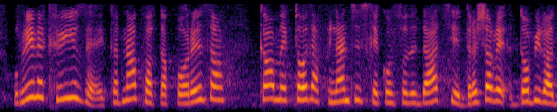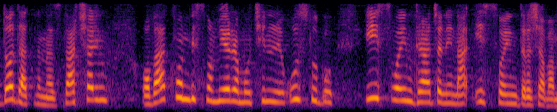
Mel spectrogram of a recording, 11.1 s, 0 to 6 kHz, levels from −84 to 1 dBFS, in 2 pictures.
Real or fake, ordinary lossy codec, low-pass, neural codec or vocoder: fake; none; 5.4 kHz; codec, 24 kHz, 0.9 kbps, WavTokenizer, medium speech release version 2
